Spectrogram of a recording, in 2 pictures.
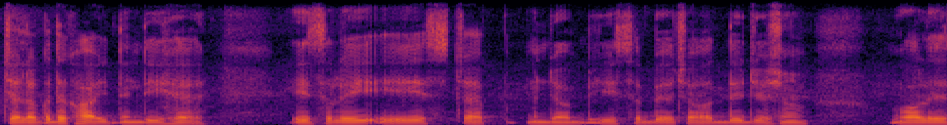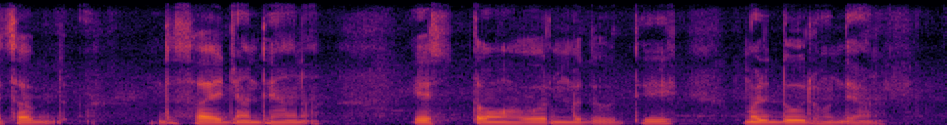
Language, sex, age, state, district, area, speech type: Punjabi, male, 18-30, Punjab, Hoshiarpur, rural, spontaneous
